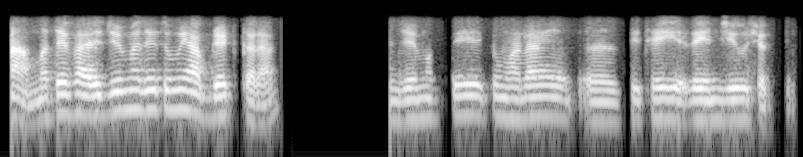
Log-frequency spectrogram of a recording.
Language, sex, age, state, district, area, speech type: Marathi, male, 18-30, Maharashtra, Raigad, rural, conversation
